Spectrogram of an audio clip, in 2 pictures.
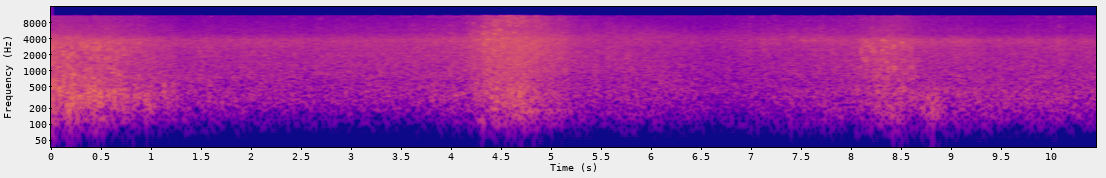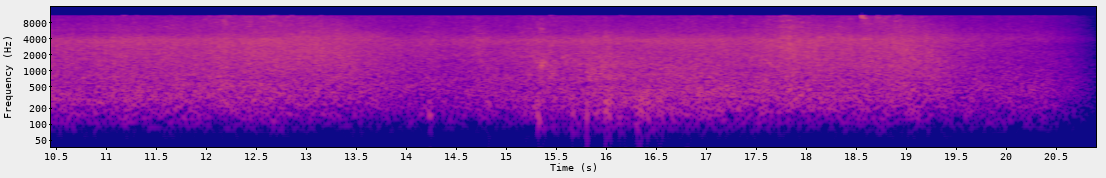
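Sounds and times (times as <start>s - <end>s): waves washing up a sandy shore: 0.0s - 20.6s.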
